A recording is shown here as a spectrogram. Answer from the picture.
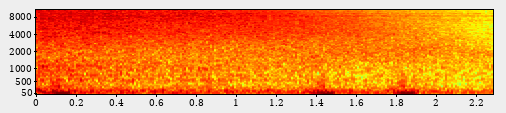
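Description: Cinematic intro sound effect for an animated logo reveal: a sharp hit at the start, then a noisy low wash with two deep booms about a second and a half and just under two seconds in.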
